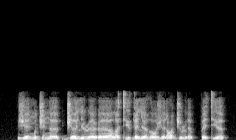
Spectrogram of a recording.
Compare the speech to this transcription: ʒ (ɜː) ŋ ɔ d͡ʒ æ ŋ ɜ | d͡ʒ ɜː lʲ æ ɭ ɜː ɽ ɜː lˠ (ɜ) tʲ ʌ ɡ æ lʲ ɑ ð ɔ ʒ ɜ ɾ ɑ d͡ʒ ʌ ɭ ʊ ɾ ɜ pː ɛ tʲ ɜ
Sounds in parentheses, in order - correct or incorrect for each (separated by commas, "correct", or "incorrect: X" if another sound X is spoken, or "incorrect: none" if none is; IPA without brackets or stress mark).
incorrect: ɛː, correct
